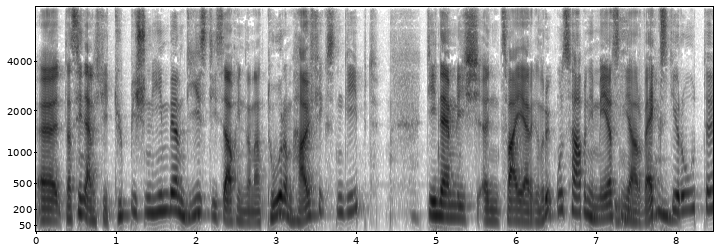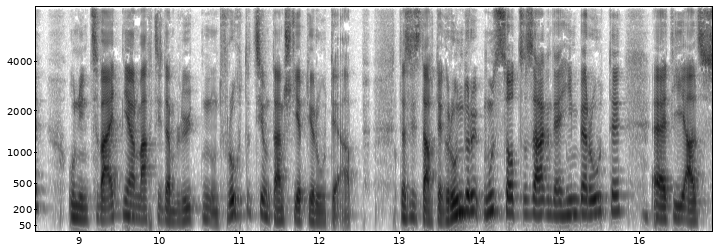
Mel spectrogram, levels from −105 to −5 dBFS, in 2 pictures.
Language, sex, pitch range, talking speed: German, male, 100-160 Hz, 200 wpm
